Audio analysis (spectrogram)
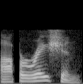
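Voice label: "operation", US English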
